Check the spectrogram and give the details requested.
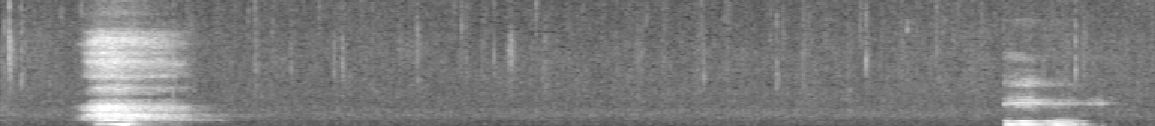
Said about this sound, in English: I love it when it rains, especially in November, because it reminds me of one of my favorite songs ever.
